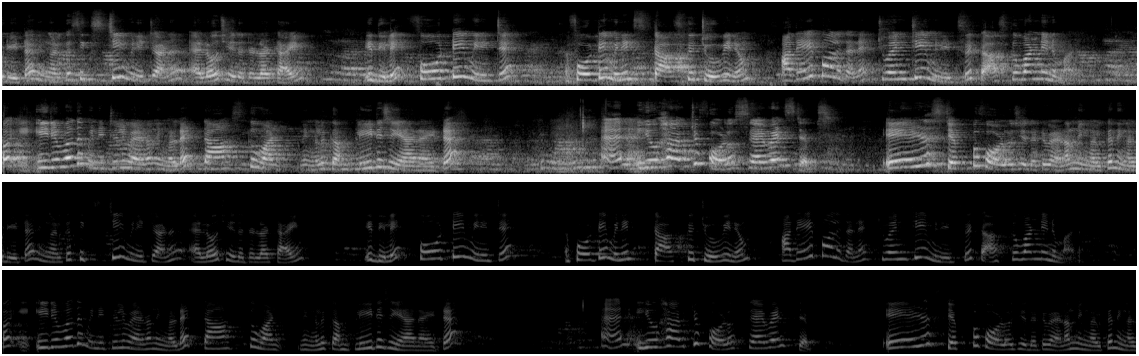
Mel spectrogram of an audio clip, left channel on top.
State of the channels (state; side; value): quieter; right; 25.0 dB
